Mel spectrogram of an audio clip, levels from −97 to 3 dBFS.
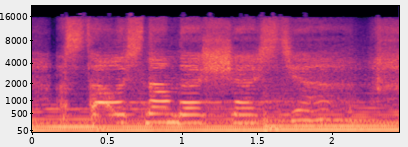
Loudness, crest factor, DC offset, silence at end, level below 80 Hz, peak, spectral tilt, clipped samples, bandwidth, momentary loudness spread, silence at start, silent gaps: -14 LUFS; 12 dB; under 0.1%; 0 s; -20 dBFS; -2 dBFS; -4 dB/octave; under 0.1%; 17 kHz; 3 LU; 0 s; none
